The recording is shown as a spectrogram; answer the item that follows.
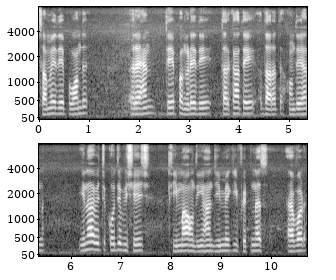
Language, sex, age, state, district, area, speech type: Punjabi, male, 30-45, Punjab, Hoshiarpur, urban, spontaneous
